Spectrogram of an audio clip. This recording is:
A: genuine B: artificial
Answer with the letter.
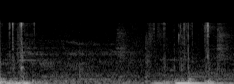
A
